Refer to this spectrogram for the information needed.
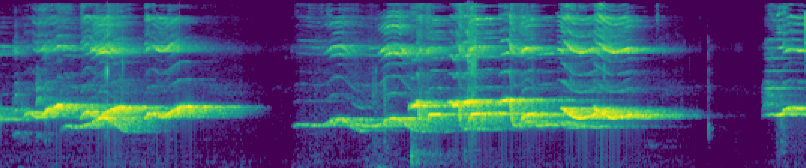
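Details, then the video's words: Two long flowing phrases of loud whistled song from a white-crested laughingthrush, notes slurring up and down and overlapping, ending with a brief pause and a new rising note. "BURUNG POKSAY DENGAN BERKICAU MERDU"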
